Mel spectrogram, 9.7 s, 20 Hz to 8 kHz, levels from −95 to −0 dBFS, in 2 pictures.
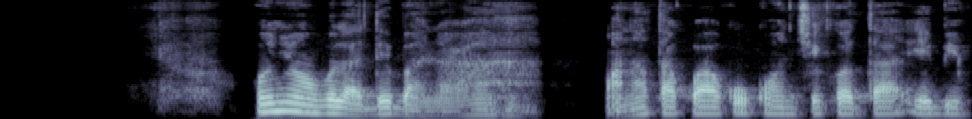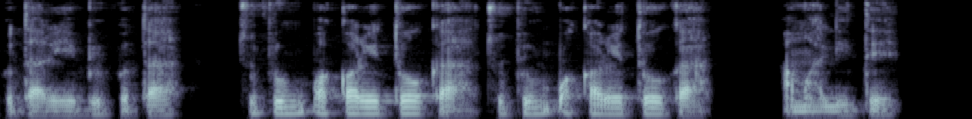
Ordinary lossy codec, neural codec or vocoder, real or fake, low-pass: none; none; real; none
